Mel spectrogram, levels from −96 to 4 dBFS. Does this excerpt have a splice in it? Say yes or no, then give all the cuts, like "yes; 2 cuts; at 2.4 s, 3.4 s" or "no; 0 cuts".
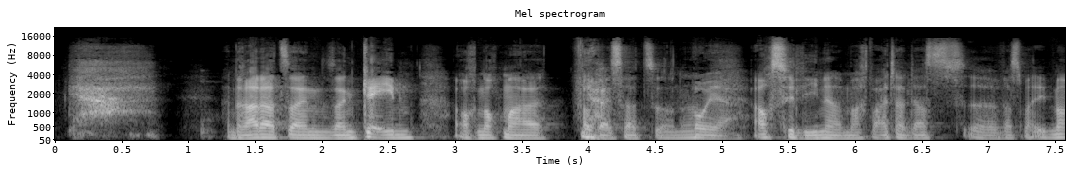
yes; 2 cuts; at 3.1 s, 6.1 s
